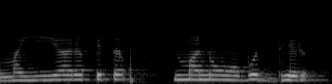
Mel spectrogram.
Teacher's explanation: य के बाद जो आघात है उसका अगला वर्ण रफार है छोटी की मात्रा के साथ, ह्रस्व के साथ, तो र य से जोड़ के बोलेंगे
